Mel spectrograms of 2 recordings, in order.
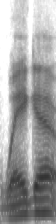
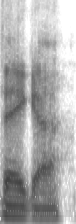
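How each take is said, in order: First: The word begins with a W sound. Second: The word begins with a V sound. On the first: "I don't know how you say it" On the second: "I've heard it said both ways"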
